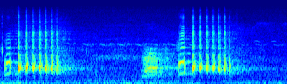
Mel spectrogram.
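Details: Rolling, guttural rattles from a sandhill crane: a rapid burst of pulses, a softer short croak, then another pulsed rattle, all within three seconds against quiet background.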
